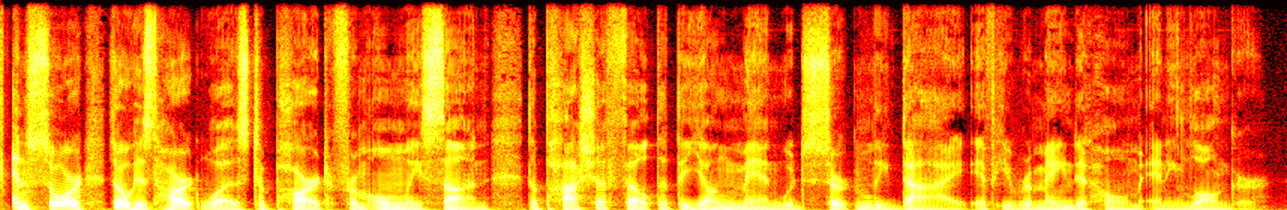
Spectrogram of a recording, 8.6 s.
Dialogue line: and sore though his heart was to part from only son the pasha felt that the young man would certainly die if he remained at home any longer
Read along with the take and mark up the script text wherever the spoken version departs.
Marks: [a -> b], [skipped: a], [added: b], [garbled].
and sore though his heart was to part from only son the pasha felt that the young man would certainly die if he remained at home any longer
